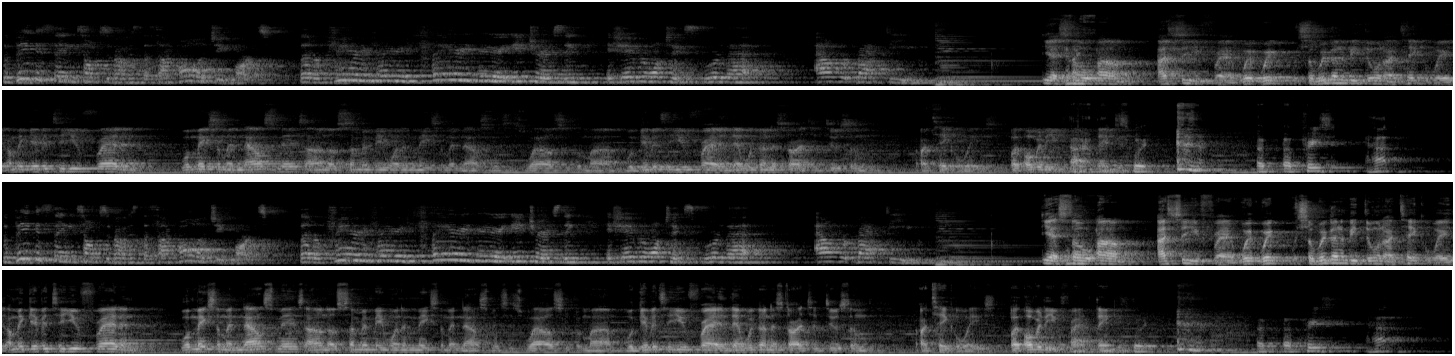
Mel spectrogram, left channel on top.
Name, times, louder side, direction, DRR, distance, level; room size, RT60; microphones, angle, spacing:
voice 1, 0.0-2.6 3.0-5.8 6.0-7.5 8.1-9.2, right 1 dB, 20° right, -3 dB, 2.5 m, -33 dB
sound 1, 9.3-13.1, left 1 dB, 30° left, 3.9 m, -47 dB
voice 2, 10.4-11.2 11.6-15.9 16.3-23.2 23.6-25.6, right 3 dB, 70° right, 8 dB, 0.8 m, -29 dB
sound 2, 14.7-27.0, equal, 50° right, 1.6 m, -48 dB
voice 3, 25.2-26.0 26.3-26.6 27.1-27.8 28.2-28.5, left 3 dB, 45° left, 10 dB, 0.6 m, -32 dB
18.5 x 9.9 x 3.6 m, 1.5 s
head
